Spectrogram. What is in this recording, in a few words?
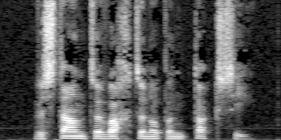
"we staan te wachten op een taxi", Dutch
